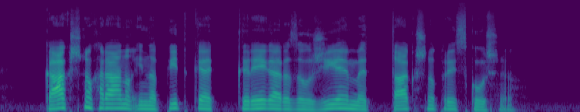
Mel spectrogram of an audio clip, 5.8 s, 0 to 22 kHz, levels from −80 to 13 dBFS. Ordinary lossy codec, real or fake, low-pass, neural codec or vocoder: none; fake; 19.8 kHz; codec, 44.1 kHz, 7.8 kbps, DAC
